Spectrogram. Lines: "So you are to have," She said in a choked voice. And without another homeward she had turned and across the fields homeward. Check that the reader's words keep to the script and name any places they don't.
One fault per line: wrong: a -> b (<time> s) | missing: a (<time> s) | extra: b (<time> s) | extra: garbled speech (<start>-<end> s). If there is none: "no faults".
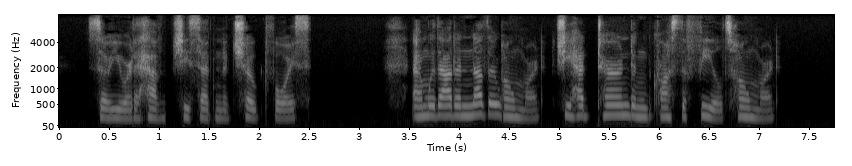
no faults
